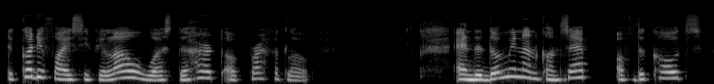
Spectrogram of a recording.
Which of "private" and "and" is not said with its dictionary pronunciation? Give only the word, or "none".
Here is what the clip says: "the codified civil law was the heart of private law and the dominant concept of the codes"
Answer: private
